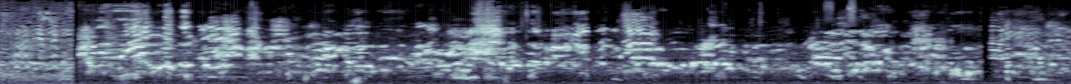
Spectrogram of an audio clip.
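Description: A crowd of women shouts and wails close by.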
